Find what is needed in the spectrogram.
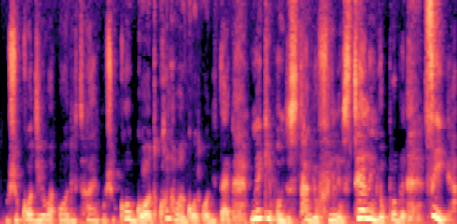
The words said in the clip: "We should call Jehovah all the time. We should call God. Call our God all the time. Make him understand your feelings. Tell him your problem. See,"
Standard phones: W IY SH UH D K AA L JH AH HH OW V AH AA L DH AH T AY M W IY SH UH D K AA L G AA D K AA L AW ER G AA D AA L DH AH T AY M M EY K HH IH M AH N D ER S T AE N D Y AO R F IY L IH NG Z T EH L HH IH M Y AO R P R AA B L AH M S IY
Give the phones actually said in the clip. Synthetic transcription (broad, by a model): W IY SH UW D K AA L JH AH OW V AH AA L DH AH T AY M W IY SH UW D K AA L G AA D K AA L AW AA G AA D AA L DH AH T AY M M EY K HH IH M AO N D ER S T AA N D Y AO F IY L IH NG S T EH L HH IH M Y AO P R AA B L AH M S IY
